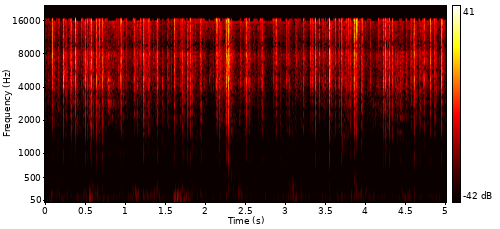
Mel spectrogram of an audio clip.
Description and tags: fire crackling loop
A crackling fire, outdoors at night. Recorded on a smart phone and looped in REAPER. Some slight EQ adjustment applies to dampen other sounds.
Have a sound request?
crackle, crackling, fire, flames, loop, night, outdoors, pop, sparks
